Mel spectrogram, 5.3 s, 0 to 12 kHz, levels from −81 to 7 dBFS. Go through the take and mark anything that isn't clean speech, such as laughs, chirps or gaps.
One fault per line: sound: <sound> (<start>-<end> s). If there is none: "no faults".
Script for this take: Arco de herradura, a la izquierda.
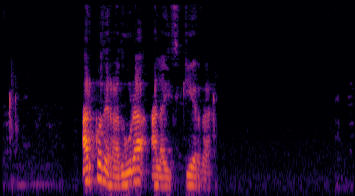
no faults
